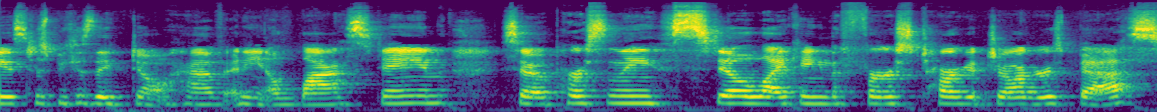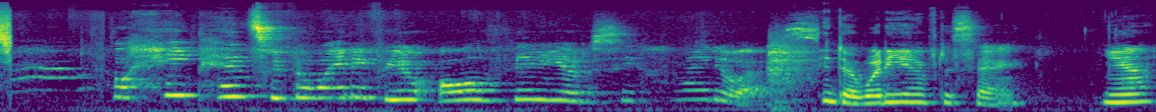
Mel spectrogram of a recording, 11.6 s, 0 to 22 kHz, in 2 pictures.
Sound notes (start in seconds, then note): 5.8 cat meowing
